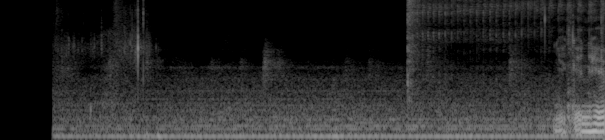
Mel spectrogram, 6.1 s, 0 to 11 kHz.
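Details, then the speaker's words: Ozempic (semaglutide) injection pen dialed to a 0.5 mg weekly dose by a type 2 pre-diabetic adult: soft mechanical ratcheting clicks, ending in a louder click as the dose finishes. "now i take .50 so a half a milligram so you just dial it to the amount that you take"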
